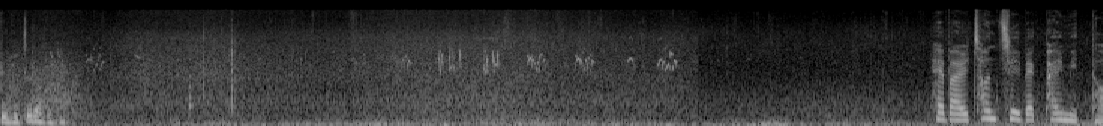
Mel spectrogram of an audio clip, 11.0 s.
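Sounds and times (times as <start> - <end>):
small bird chirping: 0.6 - 6.9.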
